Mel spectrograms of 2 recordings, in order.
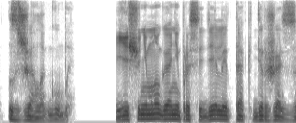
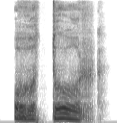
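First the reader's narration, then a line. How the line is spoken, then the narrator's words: Sighing loud whisper. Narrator (Russian): Торгни тяжело вздохнул, громко прошептал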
